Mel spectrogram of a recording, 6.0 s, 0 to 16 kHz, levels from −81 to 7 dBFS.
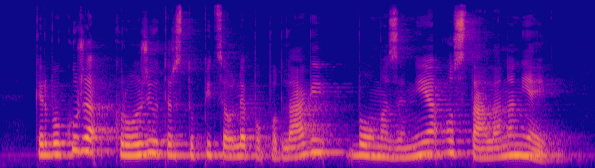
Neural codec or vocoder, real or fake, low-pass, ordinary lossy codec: none; real; 14.4 kHz; none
